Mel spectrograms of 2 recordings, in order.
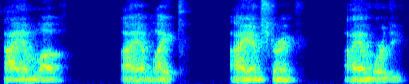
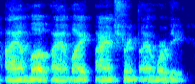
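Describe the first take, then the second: First: Spaced-out, low-pitched affirmations; measured affirmation. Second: Soft, low run of affirmations; inward self-affirmation. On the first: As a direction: say each affirmation separately, pausing between them. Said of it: "Can you just say this?". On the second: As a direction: recite it quietly, as if in your own head. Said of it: "saying in my mind". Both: Retold or imitated.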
